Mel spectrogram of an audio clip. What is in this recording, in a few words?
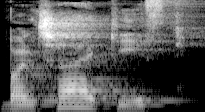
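paintbrush large description Russian; tuxpaint-stamps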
